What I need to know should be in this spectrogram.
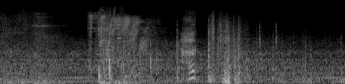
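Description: Sharp clicks and chimes sound in quick bursts.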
